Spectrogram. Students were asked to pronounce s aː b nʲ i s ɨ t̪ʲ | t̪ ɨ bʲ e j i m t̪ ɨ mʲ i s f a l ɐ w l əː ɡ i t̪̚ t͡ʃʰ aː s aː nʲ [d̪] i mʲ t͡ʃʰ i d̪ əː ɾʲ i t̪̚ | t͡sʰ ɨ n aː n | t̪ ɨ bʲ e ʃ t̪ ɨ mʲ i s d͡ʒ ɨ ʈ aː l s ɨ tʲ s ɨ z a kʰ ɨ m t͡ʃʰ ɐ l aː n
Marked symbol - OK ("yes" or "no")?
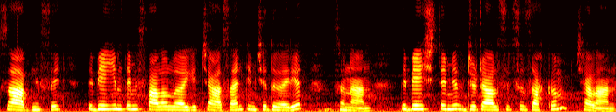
no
